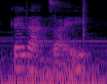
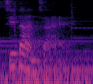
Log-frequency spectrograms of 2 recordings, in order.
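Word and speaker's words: 雞蛋仔: But in Cantonese, we pronounce it gai dan zai, or Mandarin, it's pronounced ji dan zai.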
